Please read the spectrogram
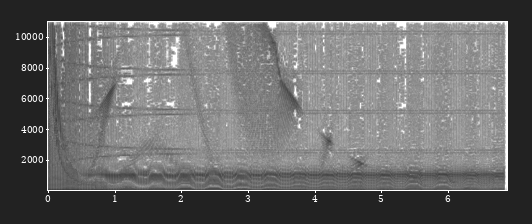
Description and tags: Hiphop/Grime Synth Loop
Bpm: 140
Synth, Synthloop, grime, hip, hiphop, hop, loop, rap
